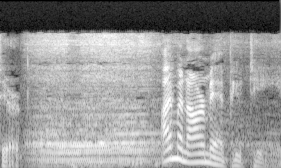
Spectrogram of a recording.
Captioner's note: car engine growling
